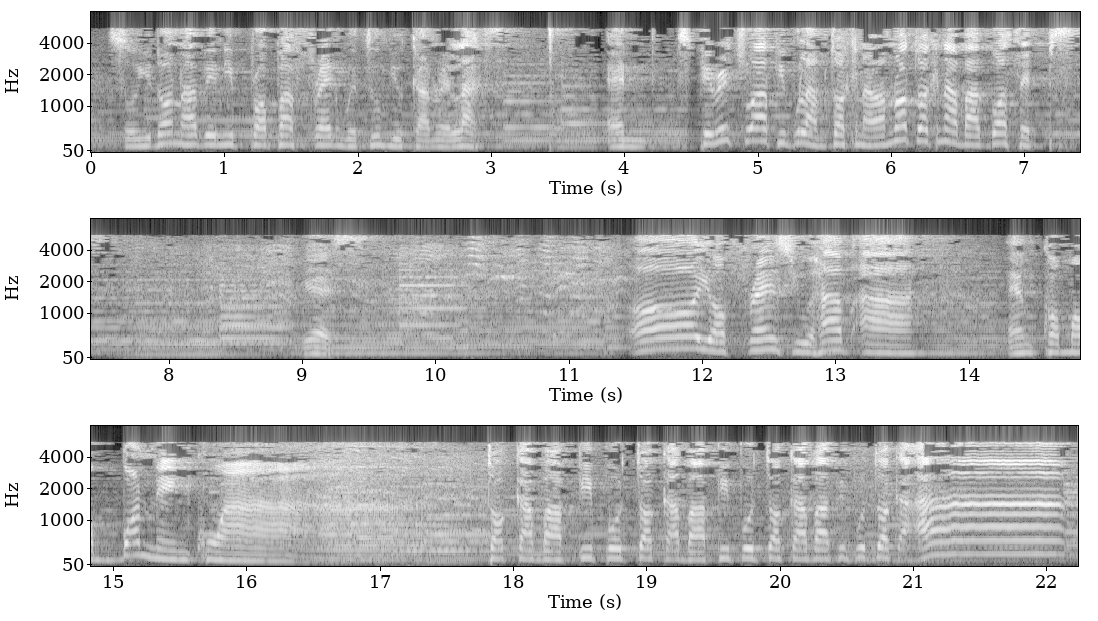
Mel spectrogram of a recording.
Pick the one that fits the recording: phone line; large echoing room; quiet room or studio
large echoing room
